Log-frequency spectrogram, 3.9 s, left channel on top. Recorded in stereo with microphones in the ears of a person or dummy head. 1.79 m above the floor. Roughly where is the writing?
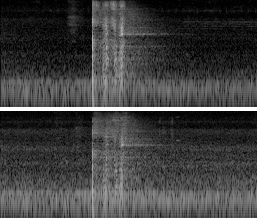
Centre.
